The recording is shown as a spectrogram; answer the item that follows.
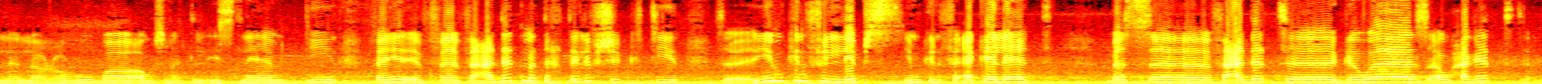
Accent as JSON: {"language": "Arabic", "country": "Algeria", "said": "لا أنا أغني جزائري أكيد عشان بلادي"}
